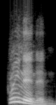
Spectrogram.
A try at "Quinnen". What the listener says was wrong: No, because you have E's in there if it was Quee. Quinn.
